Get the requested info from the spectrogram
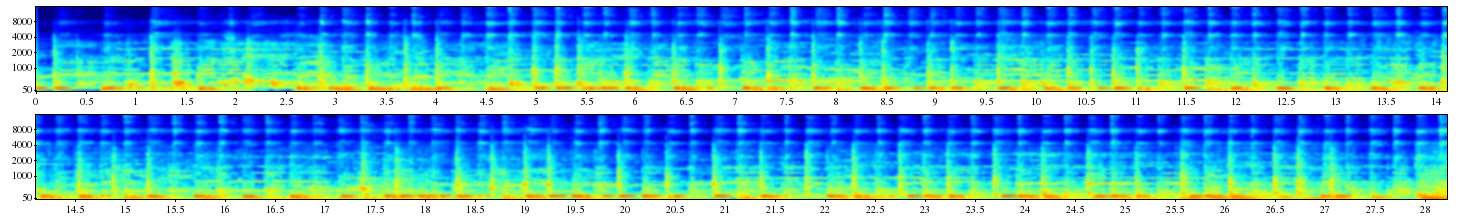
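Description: Dolalak accompaniment music: a drum ensemble plays a steady, busy rhythm with a jingling tambourine-like beat. A deep bass drum comes in strongly about six seconds in.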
